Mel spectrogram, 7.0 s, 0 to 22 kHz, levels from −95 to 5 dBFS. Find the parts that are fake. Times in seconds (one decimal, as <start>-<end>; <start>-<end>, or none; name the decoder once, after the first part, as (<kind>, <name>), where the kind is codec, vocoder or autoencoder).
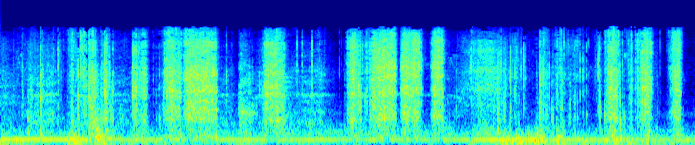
none

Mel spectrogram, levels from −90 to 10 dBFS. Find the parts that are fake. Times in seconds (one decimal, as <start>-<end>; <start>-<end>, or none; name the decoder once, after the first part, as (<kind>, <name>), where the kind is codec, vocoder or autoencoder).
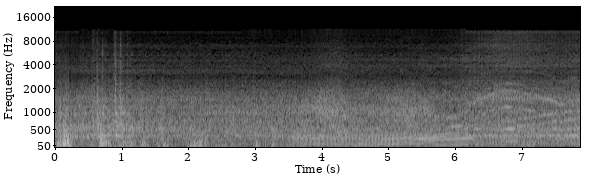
5.2-6.3 (codec, DAC)

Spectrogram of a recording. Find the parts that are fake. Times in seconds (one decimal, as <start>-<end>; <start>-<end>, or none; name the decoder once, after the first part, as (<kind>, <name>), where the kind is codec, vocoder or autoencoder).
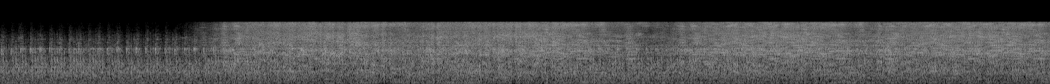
2.5-5.4 (codec, DAC)

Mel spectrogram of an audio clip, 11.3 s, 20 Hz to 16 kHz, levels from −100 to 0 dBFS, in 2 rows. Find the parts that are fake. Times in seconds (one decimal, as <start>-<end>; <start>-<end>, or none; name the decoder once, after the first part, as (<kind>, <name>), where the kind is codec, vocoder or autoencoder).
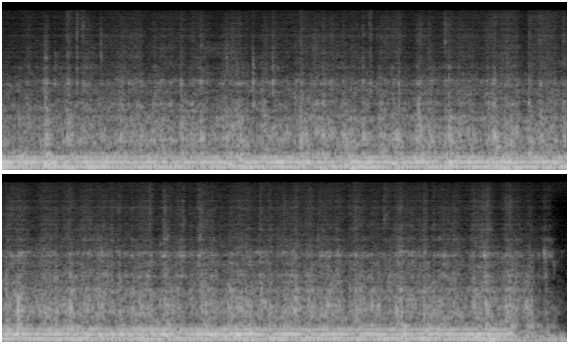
0.0-7.3 (codec, DAC); 7.8-11.3

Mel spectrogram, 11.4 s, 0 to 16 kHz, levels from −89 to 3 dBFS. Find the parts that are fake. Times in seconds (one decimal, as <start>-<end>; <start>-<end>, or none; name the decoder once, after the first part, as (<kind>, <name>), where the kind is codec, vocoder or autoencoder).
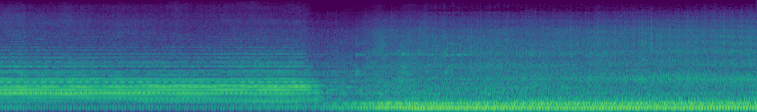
5.1-6.4 (codec, DAC)

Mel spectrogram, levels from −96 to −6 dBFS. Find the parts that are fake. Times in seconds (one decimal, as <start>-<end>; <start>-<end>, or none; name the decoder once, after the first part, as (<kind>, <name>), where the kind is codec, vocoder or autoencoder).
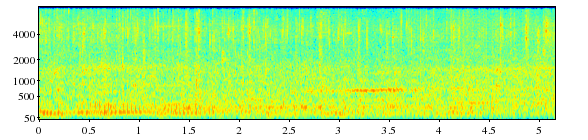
3.7-5.2 (codec, DAC)

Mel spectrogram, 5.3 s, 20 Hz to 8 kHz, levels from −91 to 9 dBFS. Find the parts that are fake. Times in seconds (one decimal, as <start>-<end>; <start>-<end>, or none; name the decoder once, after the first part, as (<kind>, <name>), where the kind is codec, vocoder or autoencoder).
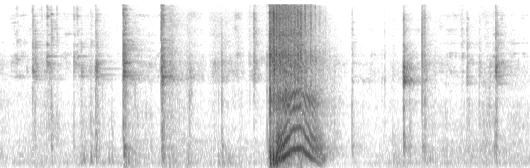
1.7-2.9 (codec, DAC); 3.6-4.3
